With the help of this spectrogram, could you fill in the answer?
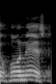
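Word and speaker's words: honest: ऑनेस्ट बोलना है ना कि होनेस्ट। बहुत लोग बोलता है होनेस्ट। है कि नहीं? कुछ-कुछ ऐसे वर्ड है। तो देखो होनेस्ट लिखाता है लेकिन पढ़ाता क्या है? होनेस्ट। इसका मतलब एच साइलेंट हो गया।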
